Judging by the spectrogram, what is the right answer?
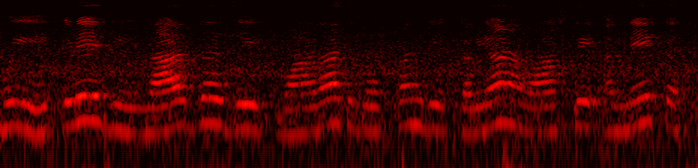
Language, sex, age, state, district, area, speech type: Sindhi, female, 60+, Gujarat, Surat, urban, spontaneous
